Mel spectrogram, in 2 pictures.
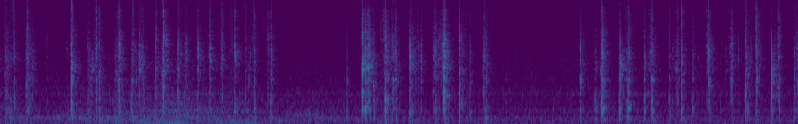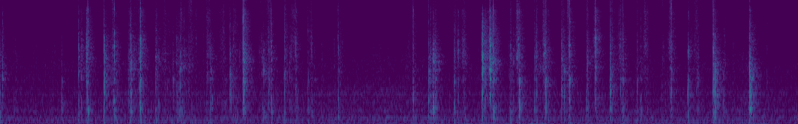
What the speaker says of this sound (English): we'll go ahead and give the cards a shuffle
